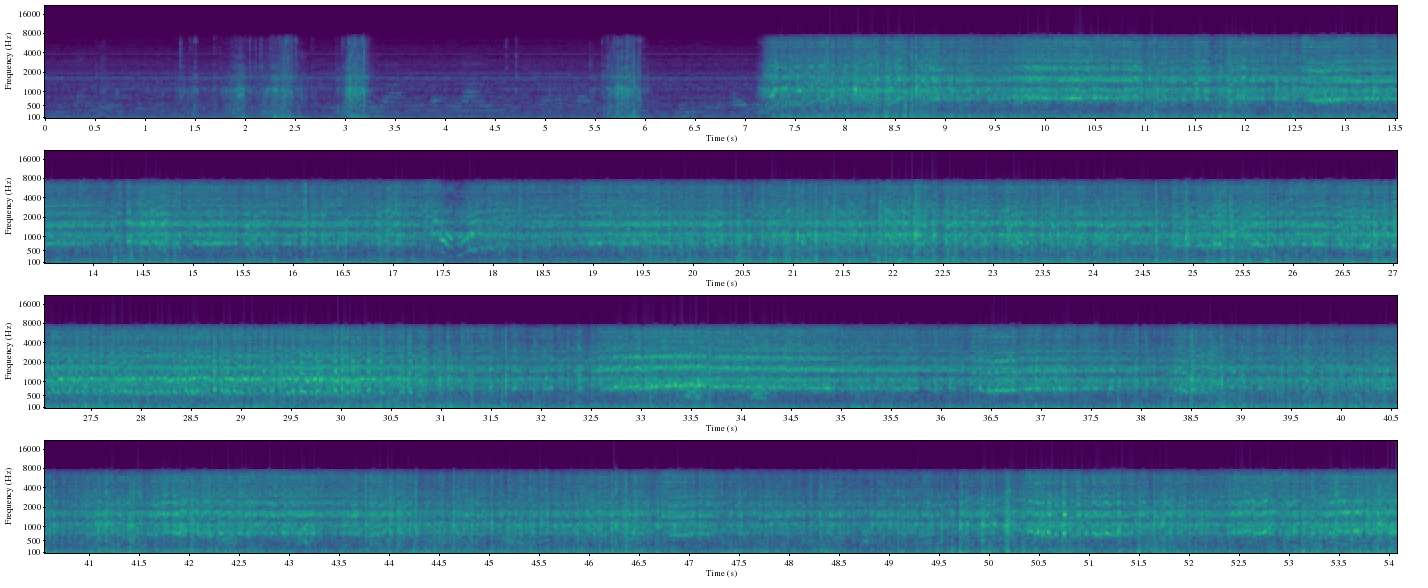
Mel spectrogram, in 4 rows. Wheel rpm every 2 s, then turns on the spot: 10, 10, 0, 60, 190, 200, 200, 200, 170, 190, 200, 200, 200, 200, 200, 200, 200, 200, 200, 200, 200, 200, 200, 200, 200, 210, 200.
none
